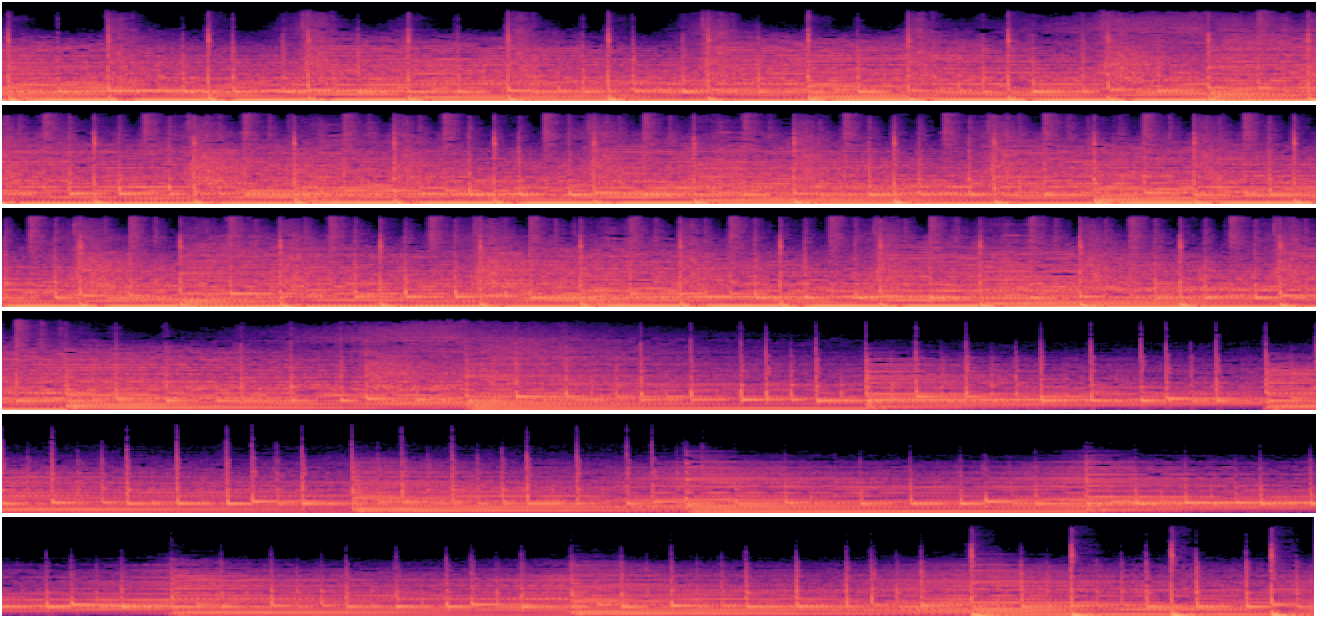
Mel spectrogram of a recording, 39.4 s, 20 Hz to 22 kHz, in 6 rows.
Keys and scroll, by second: 18.1 Up, 21.5 shift+Down, 24.7 ctrl+x, 25.7 ctrl+v, 27.0 ctrl+x, 28.2 ctrl+v, 29.3 ctrl+x, 30.3 ctrl+v, 38.9 space.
